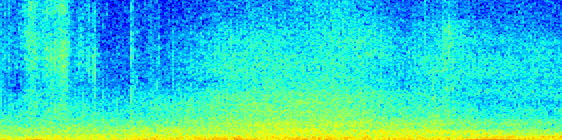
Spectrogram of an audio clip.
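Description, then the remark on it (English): Steady wind blows throughout, a broad rushing noise with low rumbling gusts buffeting the microphone and swelling slightly toward the end. No one speaks. “Well, that might have been windy.”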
